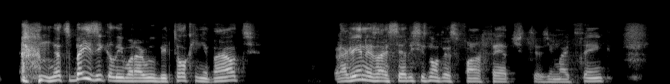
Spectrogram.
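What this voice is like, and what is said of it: Noticeably unusual accent. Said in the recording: “I know my accent is a bit weird”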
